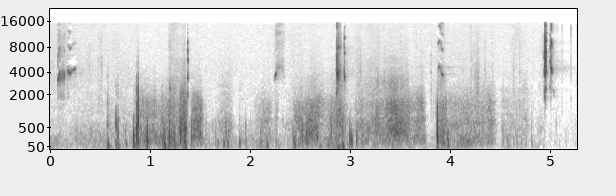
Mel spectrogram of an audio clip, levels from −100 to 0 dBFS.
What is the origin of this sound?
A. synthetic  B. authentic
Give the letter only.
B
